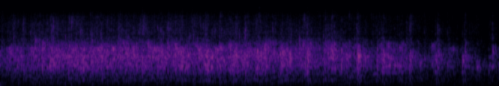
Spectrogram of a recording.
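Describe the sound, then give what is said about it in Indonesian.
An audience applauds for God during worship in a sustained, dense wash of clapping that holds steady for several seconds before tapering slightly at the end, with no voices standing out. “Berikan tepuk tangan bagi Tuhan kita.”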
